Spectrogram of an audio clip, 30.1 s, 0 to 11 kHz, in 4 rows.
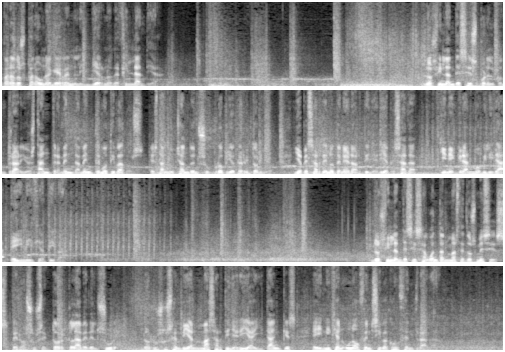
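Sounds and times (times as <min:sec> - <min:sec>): field gun heavy report: 0:00.0 - 0:03.6, 0:06.1 - 0:17.0, 0:20.6 - 0:29.2
sharp cracks: 0:00.0 - 0:20.8.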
